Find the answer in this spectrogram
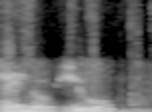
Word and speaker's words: Iluvu: D'accord, ça se prononce I Love You.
